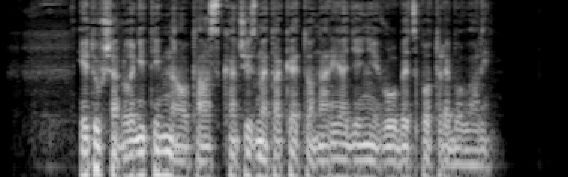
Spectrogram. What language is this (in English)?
Slovak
